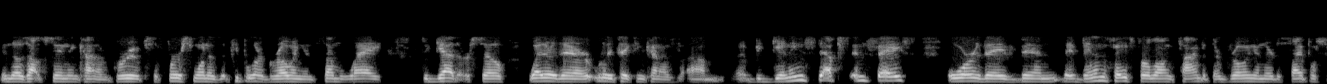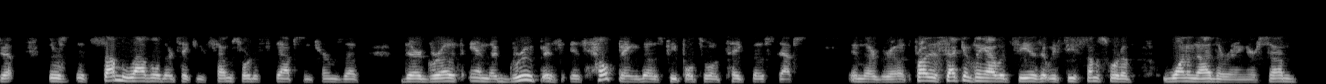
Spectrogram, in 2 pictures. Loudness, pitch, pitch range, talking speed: -20 LUFS, 140 Hz, 135-150 Hz, 215 wpm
